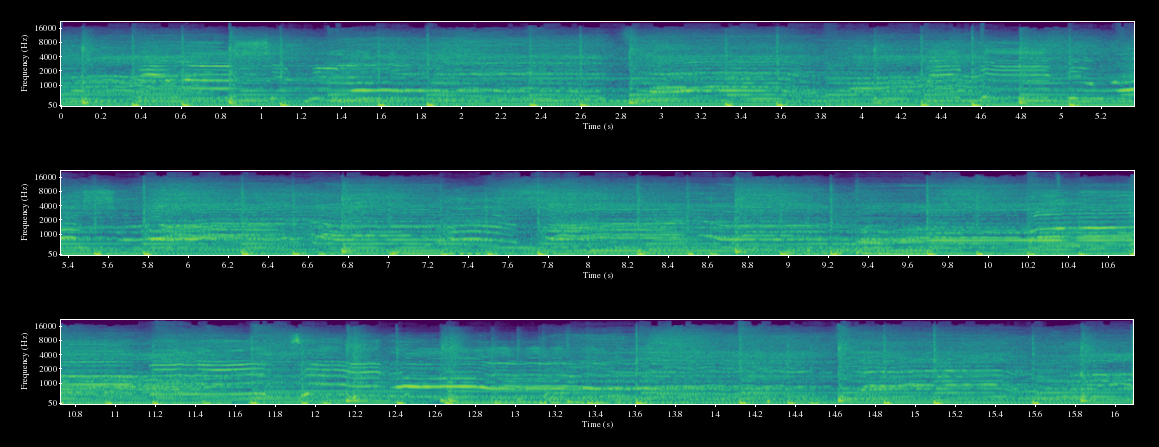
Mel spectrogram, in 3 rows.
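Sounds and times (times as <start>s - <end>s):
gospel band with drum beat: 0.0s - 16.0s
singers holding long notes: 0.0s - 16.0s.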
